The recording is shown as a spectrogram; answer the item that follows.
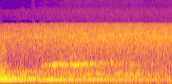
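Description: A steady single low tone, fading slowly, with a fainter higher tone joining it for about a second in the middle.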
